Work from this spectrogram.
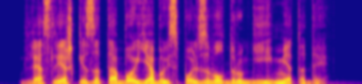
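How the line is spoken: Quiet interruption. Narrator (Russian): тихо перебил он меня

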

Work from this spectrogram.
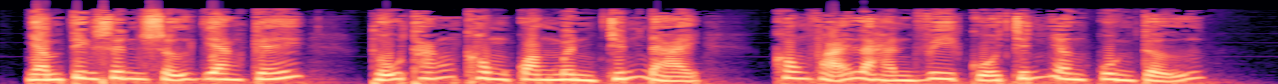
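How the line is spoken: Loud. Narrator (Vietnamese): Nhạc Bất Quần lớn tiếng nói

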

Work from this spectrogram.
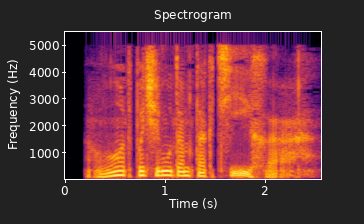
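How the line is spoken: Beggar speaking thoughtfully. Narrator (Russian): задумчиво произнес нищий

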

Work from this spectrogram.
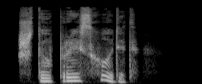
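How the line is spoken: Whispered. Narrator (Russian): шепнула

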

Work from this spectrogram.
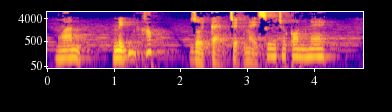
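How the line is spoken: Gentle soothing murmur. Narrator (Vietnamese): Bà Phương thủ thỉ

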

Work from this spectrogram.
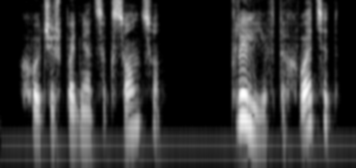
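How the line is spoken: Calm and confident. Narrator (Russian): Ордеон говорил спокойно и уверенно

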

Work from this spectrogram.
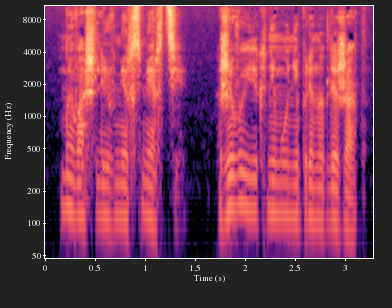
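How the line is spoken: Near whisper. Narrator (Russian): пояснил Рейслин почти шепотом

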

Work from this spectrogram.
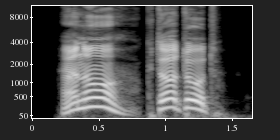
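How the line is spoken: Brisk shout. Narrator (Russian): бодро выкрикнул командир караула

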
